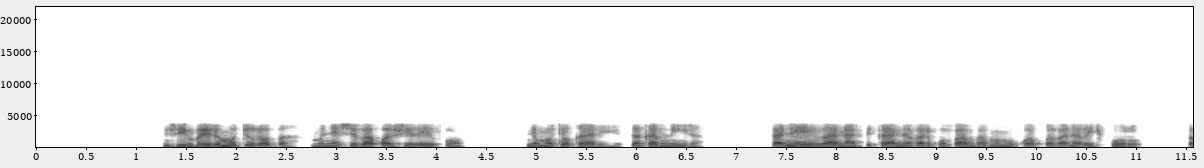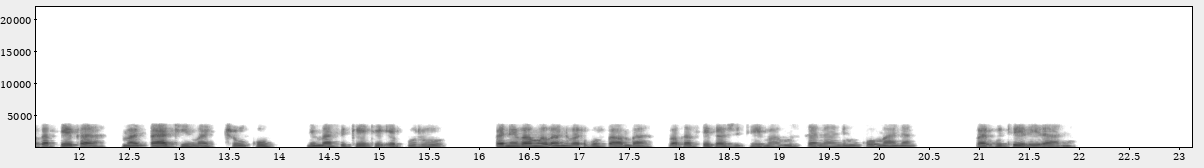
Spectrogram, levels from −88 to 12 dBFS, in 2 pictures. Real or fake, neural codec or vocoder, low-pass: fake; codec, 16 kHz, 4 kbps, FreqCodec, smaller model; 3.6 kHz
